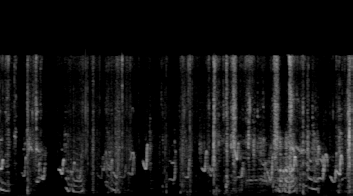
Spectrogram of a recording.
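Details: Baby grey francolins calling together: rapid, high, slightly rising chirps and short squeaky notes pile up and overlap, growing busier and louder toward the end.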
